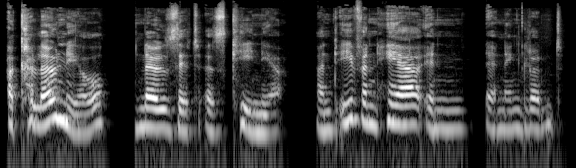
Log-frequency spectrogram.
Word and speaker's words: Kenya: And that's where I was conditioned into saying Kenya, because that is how it's said now.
